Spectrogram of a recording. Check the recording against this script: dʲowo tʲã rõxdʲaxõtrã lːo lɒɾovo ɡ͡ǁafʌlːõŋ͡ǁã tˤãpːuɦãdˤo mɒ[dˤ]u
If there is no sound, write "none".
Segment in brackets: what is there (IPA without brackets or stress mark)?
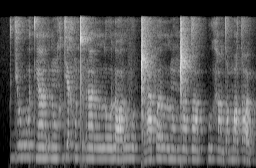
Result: dˤ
